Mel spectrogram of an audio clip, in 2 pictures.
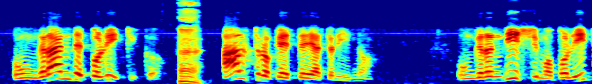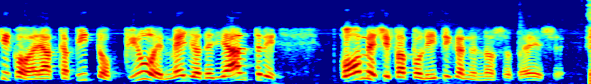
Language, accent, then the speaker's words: Italian; Cosenza, Calabria, Italy; now in Rome, Italy; io sono nativo di Cosenza, sono calabrese di origine, romano di adozione.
